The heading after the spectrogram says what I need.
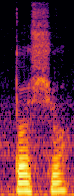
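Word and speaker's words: toxo: llama tocho se llama aquí en Gallego t o x o tocho se pronuncia y esto pinchado de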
